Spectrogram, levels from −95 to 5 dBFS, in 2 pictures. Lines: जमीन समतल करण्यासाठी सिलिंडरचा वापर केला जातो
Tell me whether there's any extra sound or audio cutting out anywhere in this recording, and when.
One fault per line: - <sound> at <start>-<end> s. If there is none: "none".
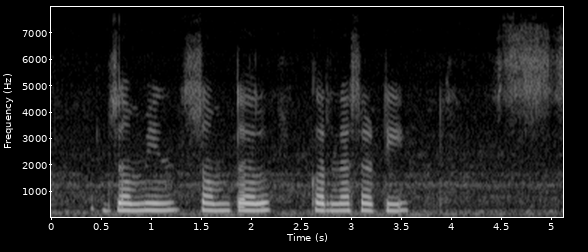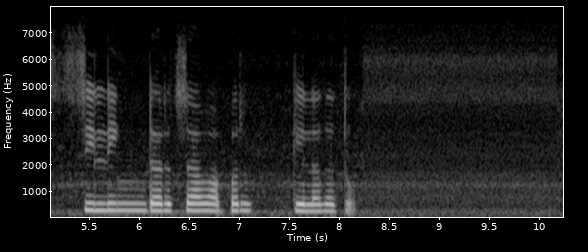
none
